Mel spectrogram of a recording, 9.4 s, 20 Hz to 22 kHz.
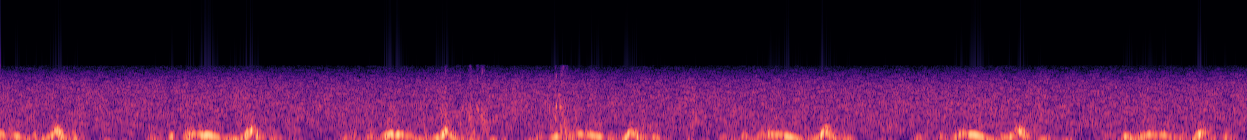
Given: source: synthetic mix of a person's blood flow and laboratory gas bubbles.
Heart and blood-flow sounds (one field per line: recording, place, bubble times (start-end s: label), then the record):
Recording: Doppler ultrasound of blood flow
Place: precordium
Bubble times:
3.15-3.23 s: bubbles
3.28-3.68 s: bubbles
4.10-4.34 s: bubbles
From the record:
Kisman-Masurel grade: 211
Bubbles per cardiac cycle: several, 3 to 8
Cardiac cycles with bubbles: 1 to 10%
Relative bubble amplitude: barely perceptible (0.100 to 0.250)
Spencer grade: 1 (occasional bubble signal discernible with the cardiac motion signal, with majority of cardiac periods free of bubbles)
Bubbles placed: anywhere in the cardiac cycle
